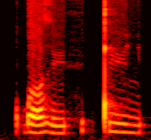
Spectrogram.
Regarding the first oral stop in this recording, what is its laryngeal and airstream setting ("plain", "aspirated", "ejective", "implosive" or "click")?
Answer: implosive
